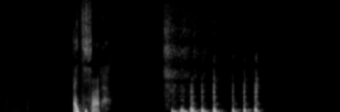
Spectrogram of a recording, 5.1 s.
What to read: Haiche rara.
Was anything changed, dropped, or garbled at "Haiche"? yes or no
no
